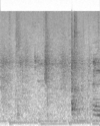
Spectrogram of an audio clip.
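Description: Quiet kitchen handling sounds over a steady low hum: a light click about a second in and a knock shortly after, as items are moved about on the counter.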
